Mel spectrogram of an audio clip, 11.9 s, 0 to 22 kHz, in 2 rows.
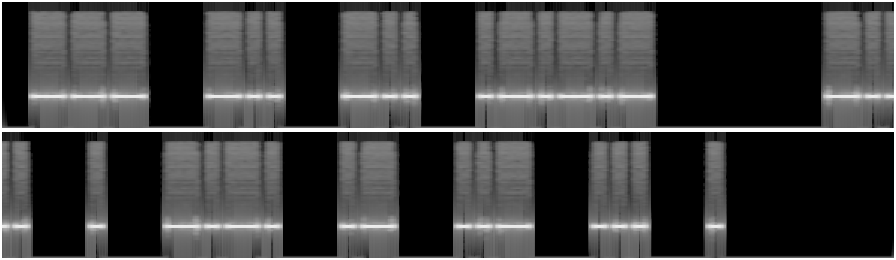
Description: Morse code, heard as a keyed tone, about 18 wpm, spaced as for 12 wpm, 1000 Hz. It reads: ODD. BECAUSE
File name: n7net / 12wpm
